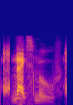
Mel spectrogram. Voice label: NICE, MALE

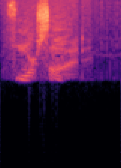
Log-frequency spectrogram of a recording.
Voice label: chitchat, bot, voice commands; svencoop

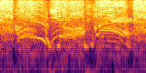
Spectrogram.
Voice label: radio hold fire; firearms

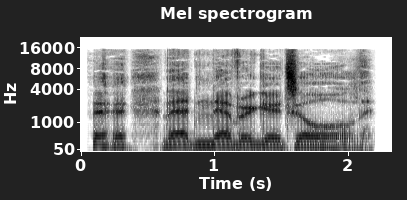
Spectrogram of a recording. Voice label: chitchat; svencoop; voice commands; Duke

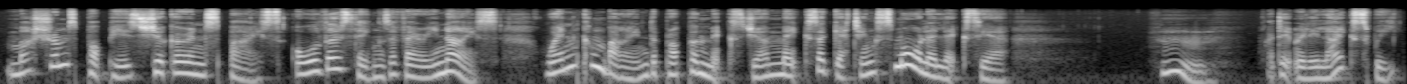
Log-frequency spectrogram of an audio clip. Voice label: chitchat; svencoop; Alice

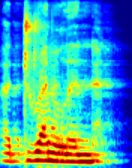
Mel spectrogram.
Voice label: adrenalin, female; tfc

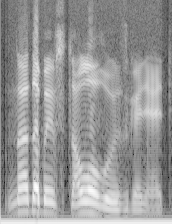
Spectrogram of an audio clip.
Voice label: monologue, soldier; svencoop; paranoia

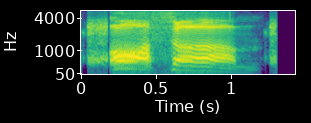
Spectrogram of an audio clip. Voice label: AWESOME, MALE

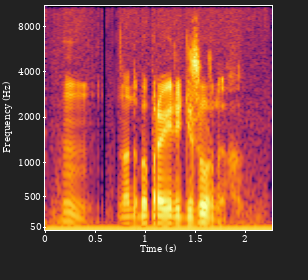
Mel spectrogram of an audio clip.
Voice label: monologue; svencoop; paranoia; officer

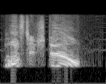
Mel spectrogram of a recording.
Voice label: chitchat; svencoop

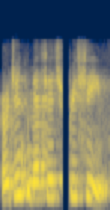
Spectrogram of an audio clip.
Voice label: intercom; ProjectMobius

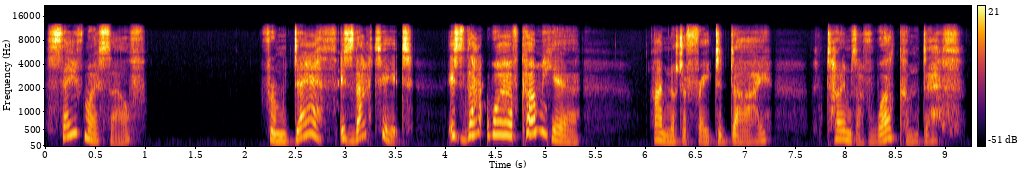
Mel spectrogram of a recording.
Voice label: cheer, voice commands; svencoop; Alice

